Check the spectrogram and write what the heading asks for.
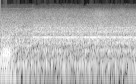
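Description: A steady low electrical hum from mains-powered bench electronics, with a thin steady whine that comes in about half a second in; a brief voice sound at the very start.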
